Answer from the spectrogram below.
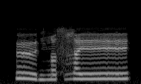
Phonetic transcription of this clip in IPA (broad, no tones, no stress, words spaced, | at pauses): øːdɲøsˤ ɮeː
